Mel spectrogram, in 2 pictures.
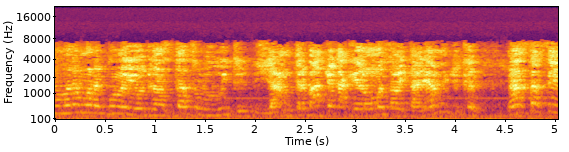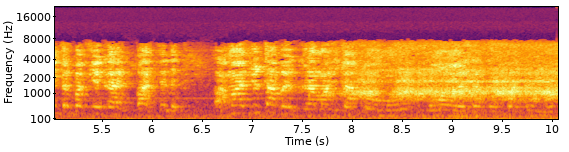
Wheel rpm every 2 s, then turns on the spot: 0, 0, 0, 0, 20.
8-10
